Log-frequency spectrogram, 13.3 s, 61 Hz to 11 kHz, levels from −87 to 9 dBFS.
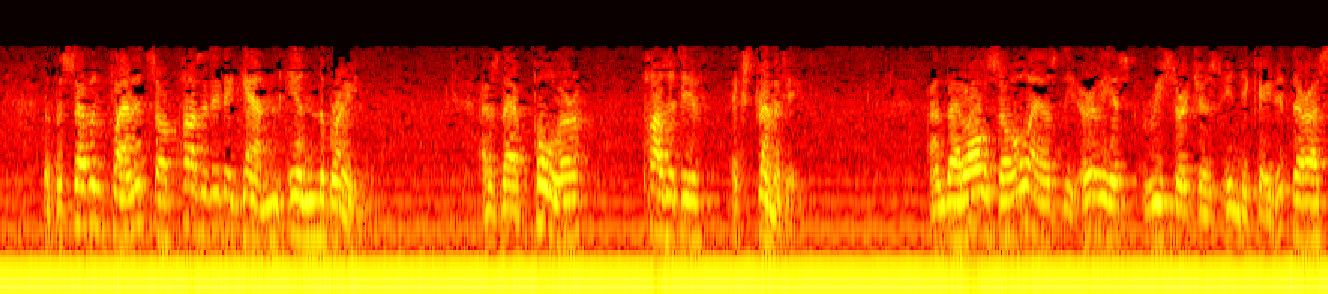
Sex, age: male, 50-69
